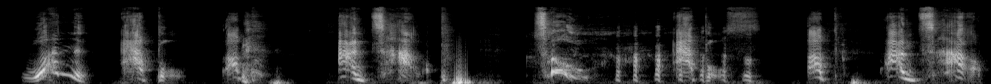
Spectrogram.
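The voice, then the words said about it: Imitates another person's voice. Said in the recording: “my Christopher Walken ... that accent ... in a funny voice”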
